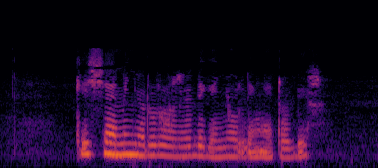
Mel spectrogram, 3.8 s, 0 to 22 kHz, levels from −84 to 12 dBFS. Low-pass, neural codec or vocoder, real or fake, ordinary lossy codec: 19.8 kHz; none; real; AAC, 24 kbps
